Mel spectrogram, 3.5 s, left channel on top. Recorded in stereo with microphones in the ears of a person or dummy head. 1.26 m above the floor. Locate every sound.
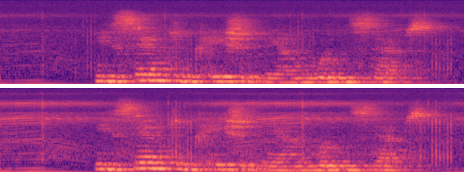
0.7 s a woman speaking: 15° right (ahead or behind), 3 m; by 3.5 s 40° right (ahead or behind), 3.5 m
